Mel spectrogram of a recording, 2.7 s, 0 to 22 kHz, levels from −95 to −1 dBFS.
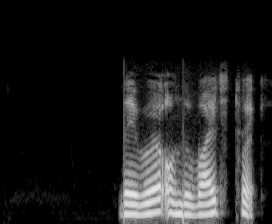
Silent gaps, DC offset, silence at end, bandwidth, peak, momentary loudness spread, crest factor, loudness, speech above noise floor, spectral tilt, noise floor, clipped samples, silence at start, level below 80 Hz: none; under 0.1%; 0.2 s; 5.8 kHz; -4 dBFS; 8 LU; 16 dB; -16 LUFS; 69 dB; -7.5 dB/octave; -84 dBFS; under 0.1%; 1.2 s; -54 dBFS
